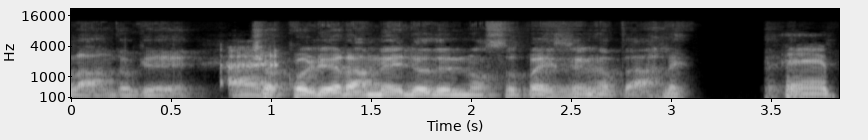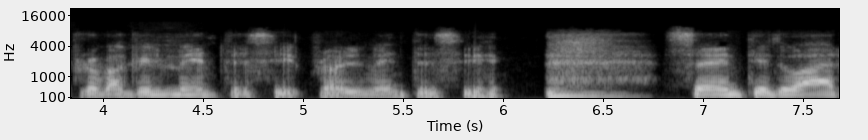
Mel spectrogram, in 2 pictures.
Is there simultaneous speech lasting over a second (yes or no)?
no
